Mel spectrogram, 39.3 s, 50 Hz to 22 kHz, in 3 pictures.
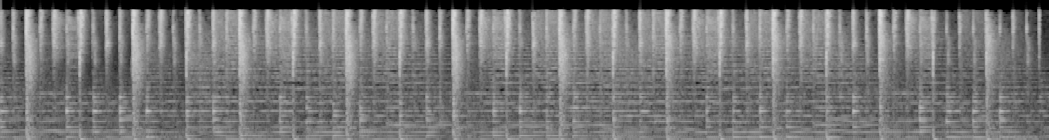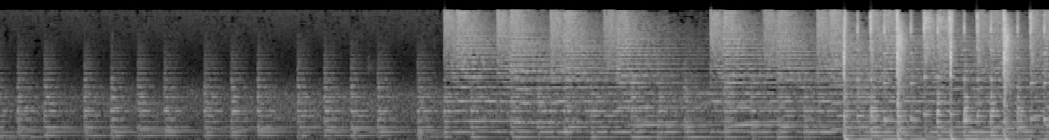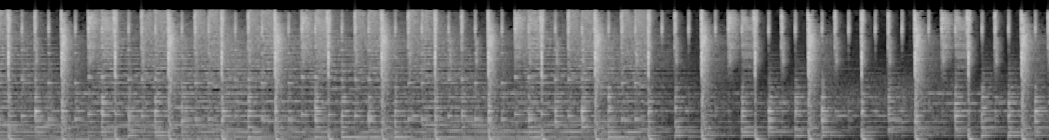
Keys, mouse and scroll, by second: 6.5 ctrl+alt+click, 15.0 ctrl+alt+click, 17.2-18.1 click, 22.3 ctrl+alt+click, 28.9-29.6 scroll up 1, 29.6 space, 29.9 click, 30.1-31.1 space, 32.0-34.8 click, 37.9 ctrl+alt+click.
